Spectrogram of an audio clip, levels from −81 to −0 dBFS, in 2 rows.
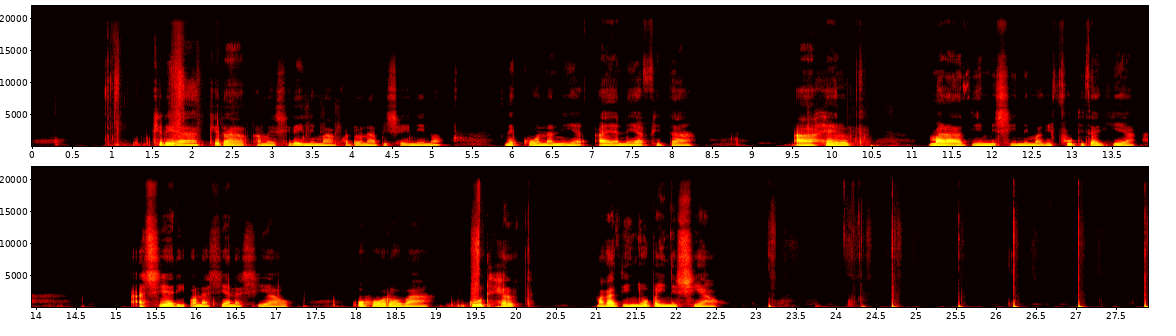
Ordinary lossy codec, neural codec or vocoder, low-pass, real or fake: none; vocoder, 44.1 kHz, 128 mel bands every 512 samples, BigVGAN v2; 19.8 kHz; fake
